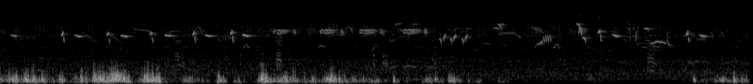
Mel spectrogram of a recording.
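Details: Male bluethroat, subspecies cyanecula, singing at Ezumakeeg in Friesland, the Netherlands, on 14 May 2022. Sharp high chips and warbled twittering notes come in a busy, varied stream, with loud low gusts of wind-like rumble.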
